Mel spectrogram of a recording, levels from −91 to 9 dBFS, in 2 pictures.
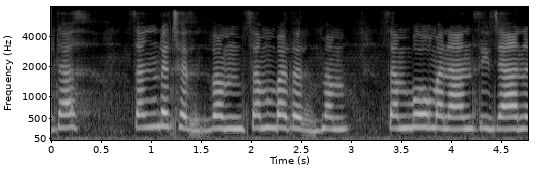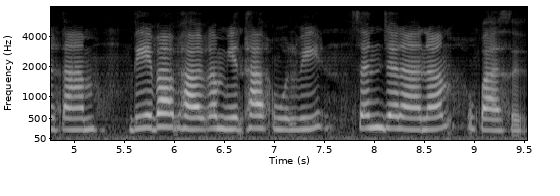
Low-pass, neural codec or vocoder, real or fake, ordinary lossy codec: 7.2 kHz; autoencoder, 22.05 kHz, a latent of 192 numbers a frame, VITS, trained on many speakers; fake; none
